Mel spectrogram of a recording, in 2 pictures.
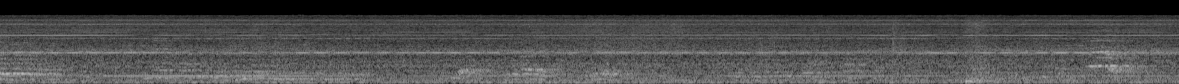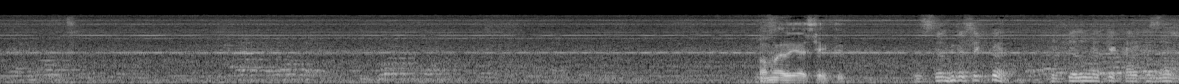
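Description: Factory machines hum and whir steadily.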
